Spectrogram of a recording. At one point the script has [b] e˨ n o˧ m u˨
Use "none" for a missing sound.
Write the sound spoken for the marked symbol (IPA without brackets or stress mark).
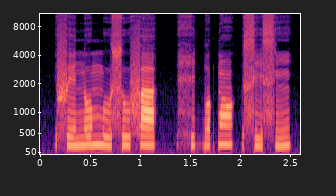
f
